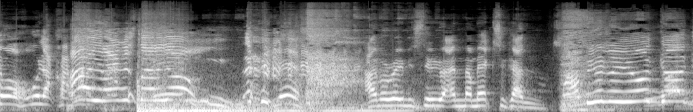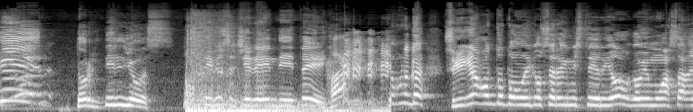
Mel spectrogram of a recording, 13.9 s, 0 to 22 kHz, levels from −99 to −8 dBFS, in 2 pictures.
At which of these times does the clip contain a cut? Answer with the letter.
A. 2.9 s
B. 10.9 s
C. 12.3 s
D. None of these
B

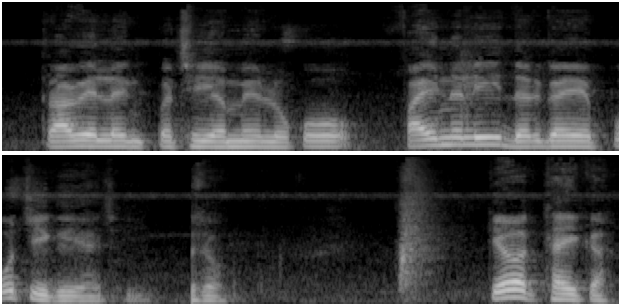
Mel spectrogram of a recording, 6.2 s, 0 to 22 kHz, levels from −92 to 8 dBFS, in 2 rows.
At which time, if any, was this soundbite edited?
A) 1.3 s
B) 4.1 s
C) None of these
B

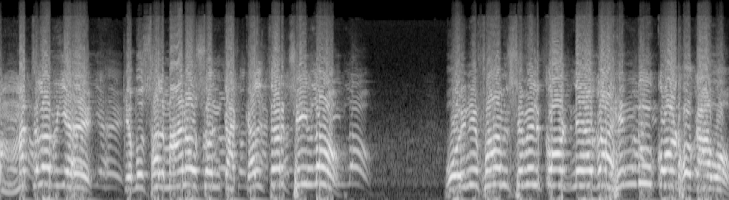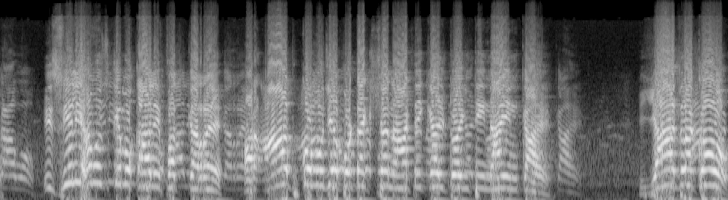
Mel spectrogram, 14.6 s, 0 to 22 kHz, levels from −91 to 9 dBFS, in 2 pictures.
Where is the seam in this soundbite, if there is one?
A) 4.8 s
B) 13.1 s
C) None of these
C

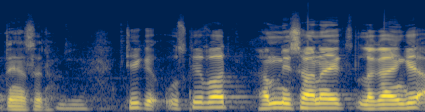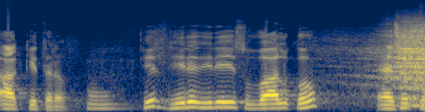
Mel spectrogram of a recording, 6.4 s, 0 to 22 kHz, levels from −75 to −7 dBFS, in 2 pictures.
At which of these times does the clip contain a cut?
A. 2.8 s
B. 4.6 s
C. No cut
C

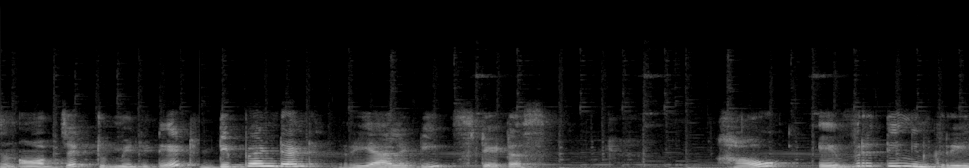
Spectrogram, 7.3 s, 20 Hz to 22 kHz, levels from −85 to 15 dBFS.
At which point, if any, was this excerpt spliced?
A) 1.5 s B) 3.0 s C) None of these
A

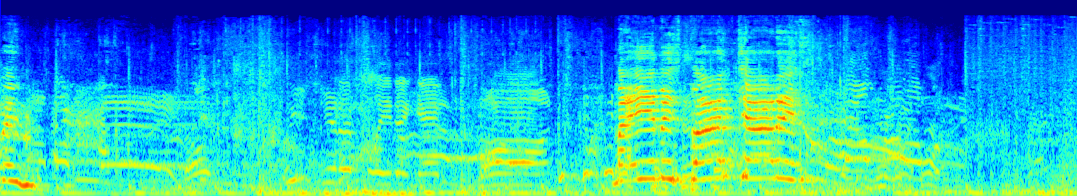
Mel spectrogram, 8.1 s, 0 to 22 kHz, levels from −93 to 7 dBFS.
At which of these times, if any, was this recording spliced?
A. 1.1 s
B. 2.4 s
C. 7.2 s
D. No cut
C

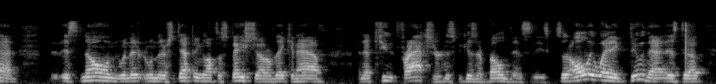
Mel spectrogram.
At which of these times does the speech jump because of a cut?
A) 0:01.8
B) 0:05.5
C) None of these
B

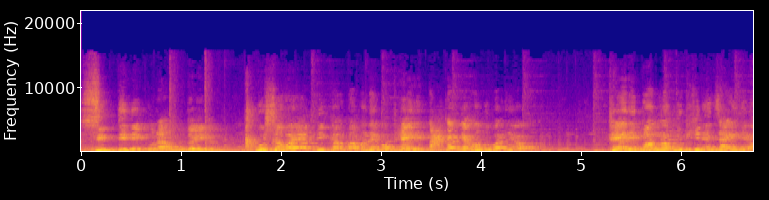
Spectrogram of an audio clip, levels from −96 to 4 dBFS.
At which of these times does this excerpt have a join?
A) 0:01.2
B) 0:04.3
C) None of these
C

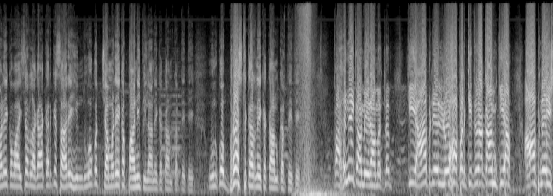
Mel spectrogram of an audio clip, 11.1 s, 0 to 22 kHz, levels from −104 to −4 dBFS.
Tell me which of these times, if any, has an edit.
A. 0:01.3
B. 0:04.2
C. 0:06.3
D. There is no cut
C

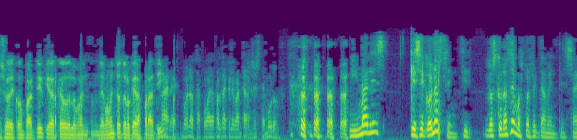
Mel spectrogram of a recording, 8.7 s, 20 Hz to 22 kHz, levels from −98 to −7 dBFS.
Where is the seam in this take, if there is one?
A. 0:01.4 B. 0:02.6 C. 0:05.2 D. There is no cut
D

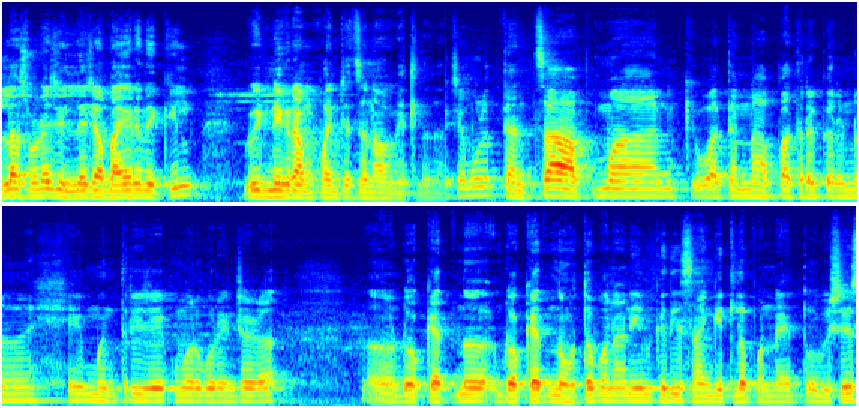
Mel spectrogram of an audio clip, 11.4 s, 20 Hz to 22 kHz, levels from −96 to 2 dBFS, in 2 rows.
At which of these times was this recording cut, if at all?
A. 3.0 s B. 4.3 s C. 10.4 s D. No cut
A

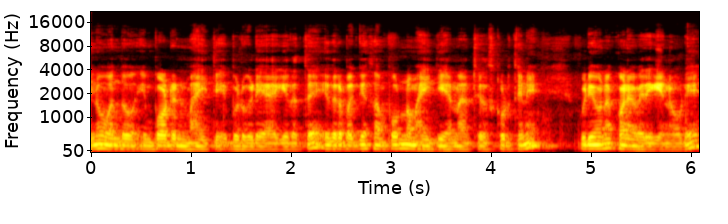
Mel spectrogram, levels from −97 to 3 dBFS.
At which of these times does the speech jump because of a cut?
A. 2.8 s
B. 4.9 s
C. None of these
C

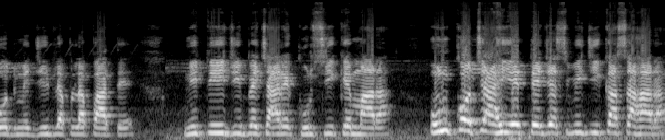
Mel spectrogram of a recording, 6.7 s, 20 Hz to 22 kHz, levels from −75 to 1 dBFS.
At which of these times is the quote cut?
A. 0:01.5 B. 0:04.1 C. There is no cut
A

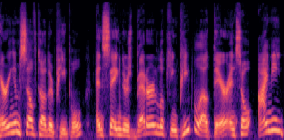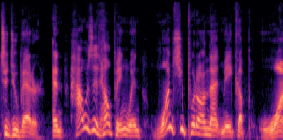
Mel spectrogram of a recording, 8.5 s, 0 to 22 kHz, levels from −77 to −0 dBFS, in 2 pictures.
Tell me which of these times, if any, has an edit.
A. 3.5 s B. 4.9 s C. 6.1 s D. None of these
D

